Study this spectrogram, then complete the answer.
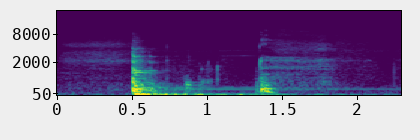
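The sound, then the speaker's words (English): Someone takes a drink of water from a glass, with two distinct gulps about a second apart against a quiet background hum. No one speaks. “Take some water.”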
